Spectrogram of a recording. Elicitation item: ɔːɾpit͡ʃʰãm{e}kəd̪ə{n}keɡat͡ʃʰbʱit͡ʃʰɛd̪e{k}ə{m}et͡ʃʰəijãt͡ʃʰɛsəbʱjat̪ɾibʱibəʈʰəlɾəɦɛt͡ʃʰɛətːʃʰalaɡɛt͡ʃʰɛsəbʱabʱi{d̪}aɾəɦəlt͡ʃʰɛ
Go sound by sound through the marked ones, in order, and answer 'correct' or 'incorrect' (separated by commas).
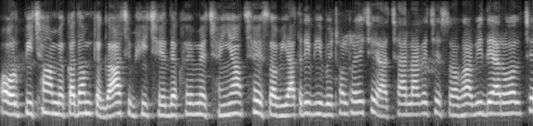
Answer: correct, incorrect, incorrect, correct, correct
